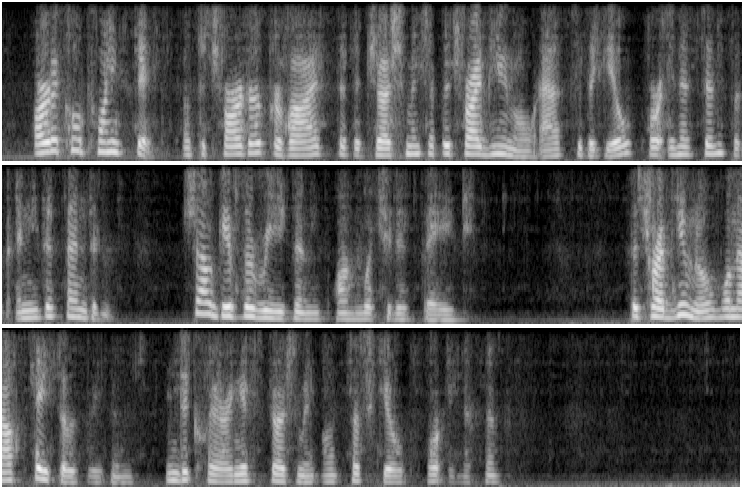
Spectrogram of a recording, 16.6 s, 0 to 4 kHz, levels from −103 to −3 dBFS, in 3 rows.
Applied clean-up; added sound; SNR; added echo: neural mask model DeepFilterNet 3.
